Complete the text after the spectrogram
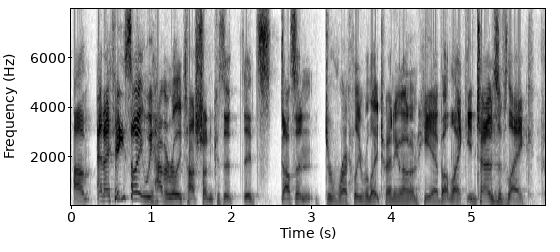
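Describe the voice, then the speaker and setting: Low-voiced woman, halting casual talk. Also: lively intonation. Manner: halting, many fillers and restarts. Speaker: panel guest. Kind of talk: casual panel chat.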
